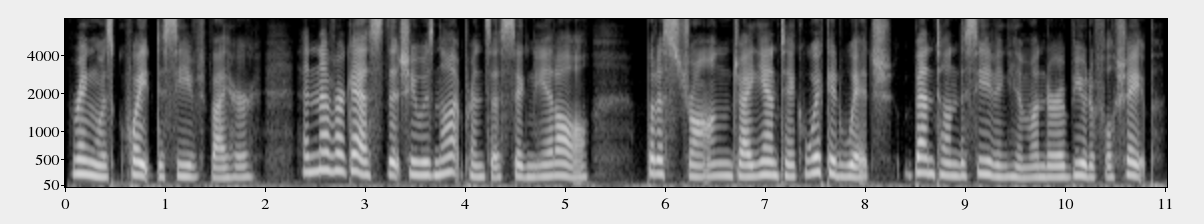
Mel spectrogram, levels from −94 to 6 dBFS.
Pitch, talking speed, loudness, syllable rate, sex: 220 Hz, 170 wpm, -18 LUFS, 4.8 syllables/s, female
